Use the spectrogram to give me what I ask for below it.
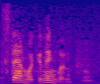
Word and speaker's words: Stanwyck: Well, that's how they said Stanwyck in England. Oh. Stanwyck, it rhymes with Zanuck.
